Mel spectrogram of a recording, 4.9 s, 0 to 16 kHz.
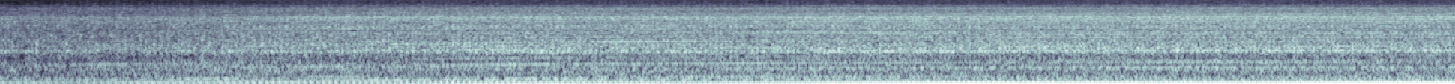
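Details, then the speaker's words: Hyundai i20 at idle speed during a timing-chain check: steady idle hum with a light, regular tick on top; only normal lifter noise, no abnormal sound. "अभी हम देख रहे हैं किसी भी type की कोई भी आवाज़ नहीं है, सिर्फ ओनली लिफ्टर्स की आवाज़ आ रही है इसके अंदर।"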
